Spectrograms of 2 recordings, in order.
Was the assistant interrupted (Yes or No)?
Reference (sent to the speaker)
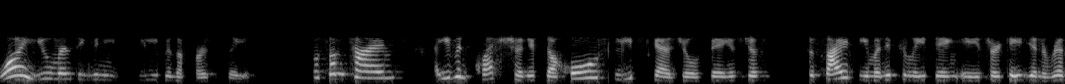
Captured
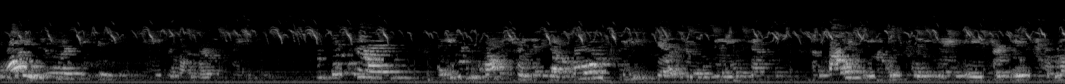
No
